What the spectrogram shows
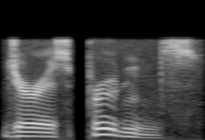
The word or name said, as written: jurisprudence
